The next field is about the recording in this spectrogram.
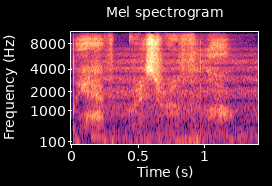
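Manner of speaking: hushed, whispered golf-commentator voice. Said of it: "Why are we whispering?".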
